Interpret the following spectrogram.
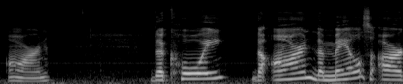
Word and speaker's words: An: is the males, and it's spelled A-N and it's pronounced Arn.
